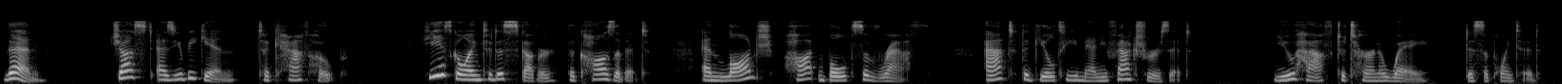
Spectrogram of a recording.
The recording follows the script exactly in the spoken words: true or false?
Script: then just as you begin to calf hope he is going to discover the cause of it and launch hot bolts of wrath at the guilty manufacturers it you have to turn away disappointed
true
